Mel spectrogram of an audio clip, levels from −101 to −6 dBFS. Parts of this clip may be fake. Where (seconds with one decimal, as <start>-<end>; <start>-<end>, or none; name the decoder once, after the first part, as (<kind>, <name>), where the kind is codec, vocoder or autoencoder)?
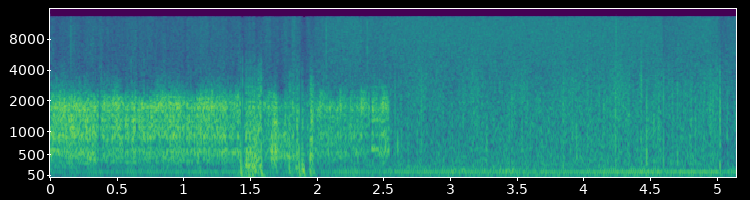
none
